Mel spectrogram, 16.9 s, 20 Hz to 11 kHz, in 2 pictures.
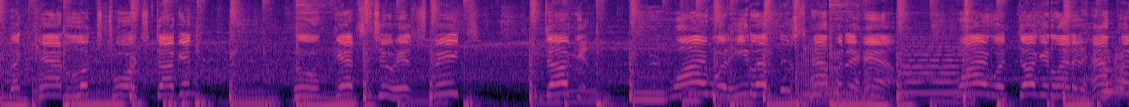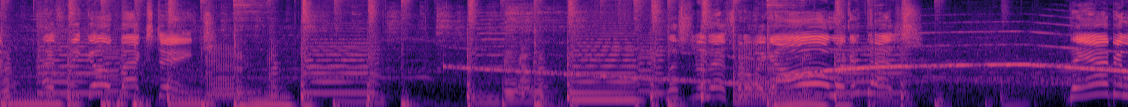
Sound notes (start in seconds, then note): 10.3 jazzy funk music; 11.8 siren wailing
